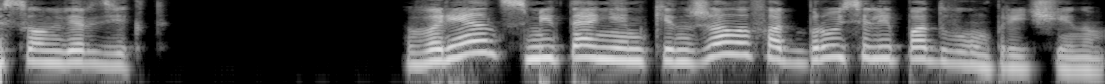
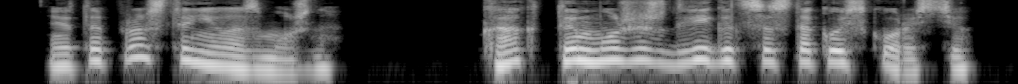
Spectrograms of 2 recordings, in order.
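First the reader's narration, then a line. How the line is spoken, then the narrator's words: Furious, through teeth. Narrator (Russian): Яростно процедил Томин, промахнувшись в сотый раз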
